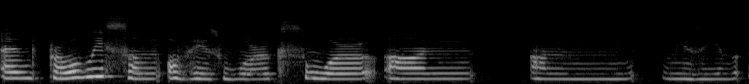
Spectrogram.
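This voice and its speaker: A woman's high voice with a non-native accent at a very slow pace. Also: fairly even intonation. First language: not English. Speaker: art content creator. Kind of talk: casual chat. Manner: halting.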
